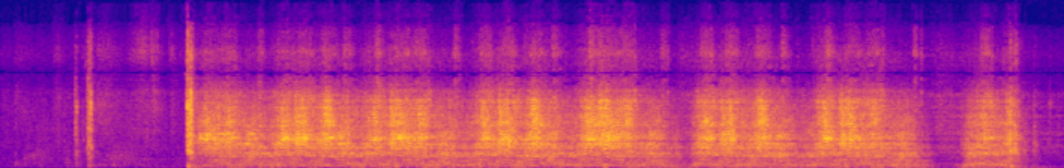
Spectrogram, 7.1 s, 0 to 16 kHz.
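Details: 1981 Jeep Wagoneer parked 33 years, on 200-amp jumper; labored, uneven cranking once or twice a second that never catches. Slow cranking, no start.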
